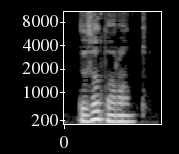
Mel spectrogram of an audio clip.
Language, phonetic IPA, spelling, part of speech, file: Polish, [ˌdɛzɔˈdɔrãnt], dezodorant, noun, LL-Q809 (pol)-dezodorant.wav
